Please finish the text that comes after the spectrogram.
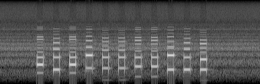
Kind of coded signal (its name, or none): DTMF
